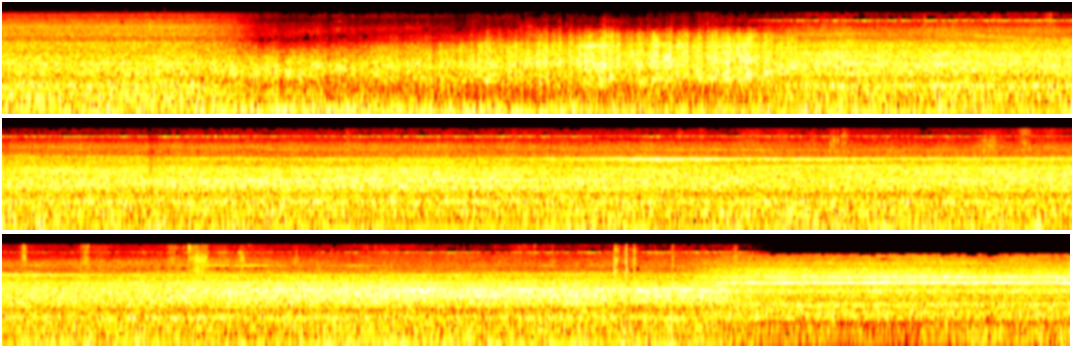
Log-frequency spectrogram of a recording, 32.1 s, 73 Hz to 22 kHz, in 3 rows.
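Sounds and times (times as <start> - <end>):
jet engine roar with high whine: 0.0 - 32.0
jets taxiing with whining tones: 0.0 - 32.0.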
